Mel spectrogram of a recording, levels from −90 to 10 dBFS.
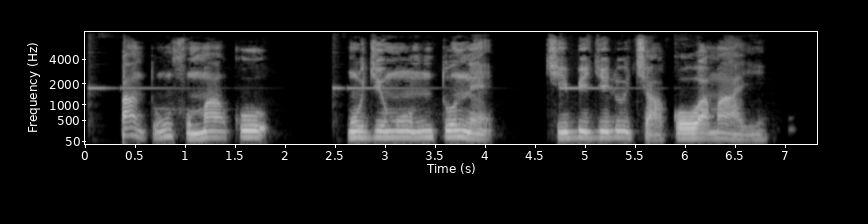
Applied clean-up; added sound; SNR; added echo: neural mask model RNNoise.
